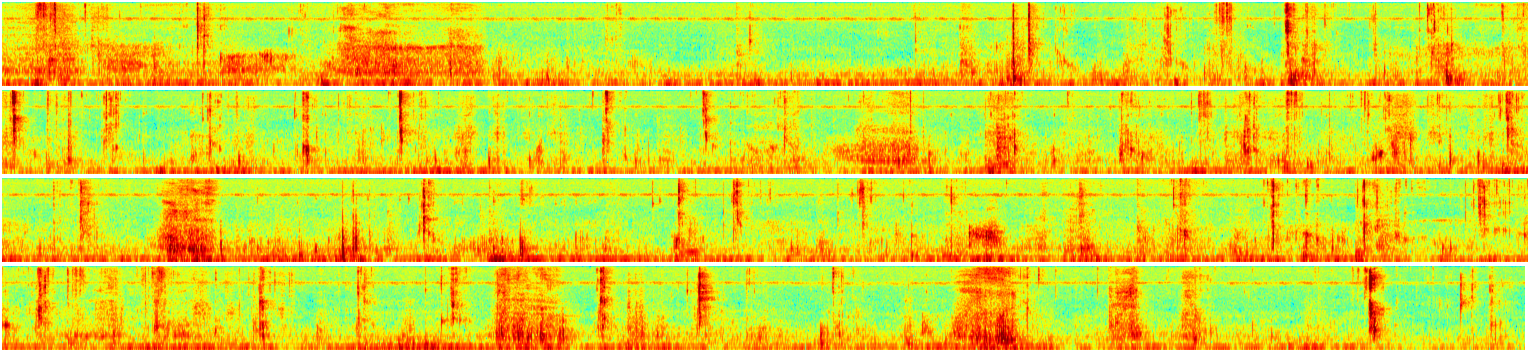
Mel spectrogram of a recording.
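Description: Close-miked eating: a person chewing and biting mouthfuls of rice and mutton curry eaten by hand, with many sharp mouth clicks throughout. A faint steady high-pitched tone runs underneath.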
